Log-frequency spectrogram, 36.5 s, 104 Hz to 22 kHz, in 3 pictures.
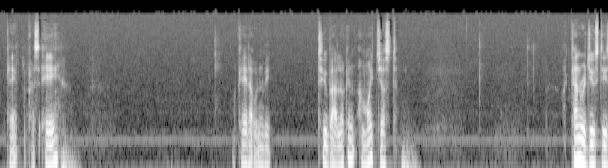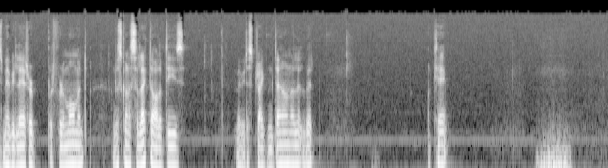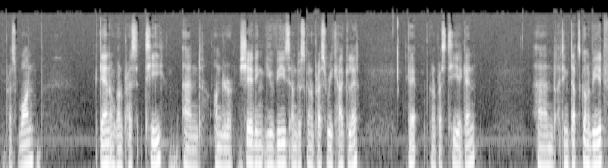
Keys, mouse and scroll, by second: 1.1 click, 1.1 s, 3.6-5.6 drag, 5.6 a, 6.9 click, 7.1 middle click, 9.9-12.3 middle drag, 15.8-21.6 typing, 22.8-24.8 drag, 29.3 KP_1, 29.4 KP_1, 32.4 t, 35.7-36.4 drag.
